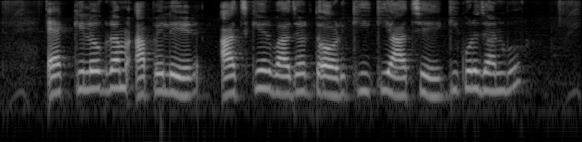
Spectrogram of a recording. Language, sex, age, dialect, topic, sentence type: Bengali, female, 18-24, Standard Colloquial, agriculture, question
